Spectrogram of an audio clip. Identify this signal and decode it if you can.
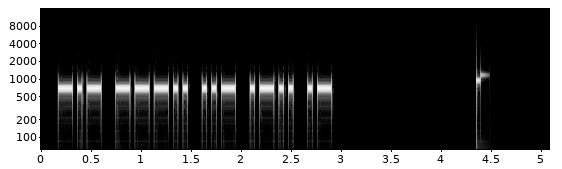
Morse code, heard as a keyed tone, about 25 wpm, 700 Hz. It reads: K8ULA
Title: USA Callsign DE Callsign 25wpm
